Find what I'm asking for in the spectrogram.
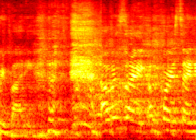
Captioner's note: laughs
